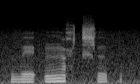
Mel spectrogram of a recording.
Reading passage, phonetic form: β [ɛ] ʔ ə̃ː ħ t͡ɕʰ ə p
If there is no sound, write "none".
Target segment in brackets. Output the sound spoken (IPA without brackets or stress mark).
ɛ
